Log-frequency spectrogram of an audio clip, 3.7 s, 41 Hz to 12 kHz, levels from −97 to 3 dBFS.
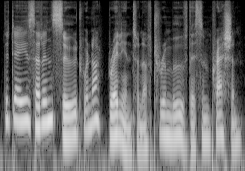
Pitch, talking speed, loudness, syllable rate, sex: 140 Hz, 195 wpm, -19 LUFS, 5.7 syllables/s, male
